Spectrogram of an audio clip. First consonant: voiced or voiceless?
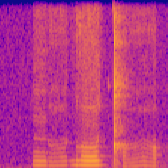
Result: voiced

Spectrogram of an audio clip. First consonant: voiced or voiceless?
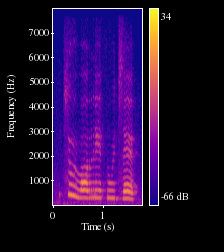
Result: voiceless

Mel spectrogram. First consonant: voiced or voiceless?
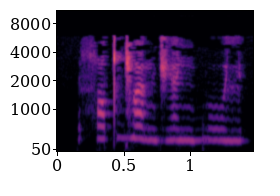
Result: voiceless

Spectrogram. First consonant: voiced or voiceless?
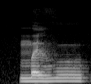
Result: voiced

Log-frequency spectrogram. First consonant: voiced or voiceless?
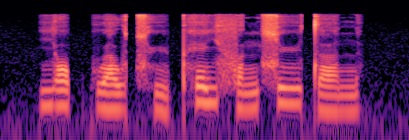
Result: voiced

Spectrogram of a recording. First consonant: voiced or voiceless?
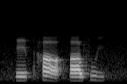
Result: voiceless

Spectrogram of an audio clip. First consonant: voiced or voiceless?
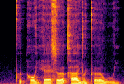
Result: voiceless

